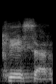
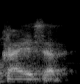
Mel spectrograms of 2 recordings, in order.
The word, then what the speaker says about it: Caesar: Caesar se va a leer como César, no, no Caesar.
